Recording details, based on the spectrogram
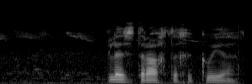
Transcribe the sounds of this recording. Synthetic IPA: pləsdrɐχtəχəkuə

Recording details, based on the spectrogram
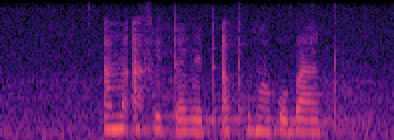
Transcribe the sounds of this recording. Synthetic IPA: amaʔafid̥ʱavɛdapʰumak̬ʼuɓaːntʼu̥

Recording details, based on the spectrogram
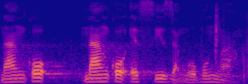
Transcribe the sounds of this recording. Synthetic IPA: naŋkʼɔʔesiza̰ŋɡʱoɓuŋ͡ǀʱa̰ːɓ

